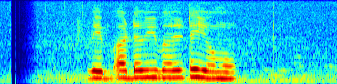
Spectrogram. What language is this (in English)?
Sinhala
